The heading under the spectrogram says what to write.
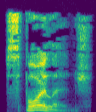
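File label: "spoilage", British English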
